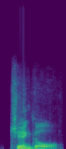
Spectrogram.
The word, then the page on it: jangle: American English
